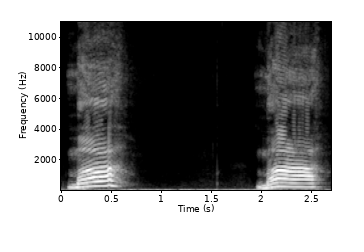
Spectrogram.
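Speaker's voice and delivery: loud call of Ma; calling for mama. Retold or imitated. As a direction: call out to mom in the next room. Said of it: "that kinda went like this".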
